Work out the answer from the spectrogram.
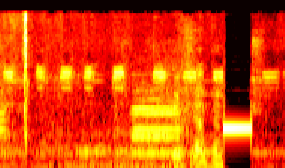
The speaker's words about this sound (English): Another vehicle is behind the agents, also honking the horn.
